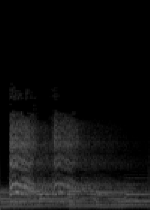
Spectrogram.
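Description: Two crow caws, the second about two-thirds of a second after the first, over a sustained synth chord in a trap beat's intro.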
